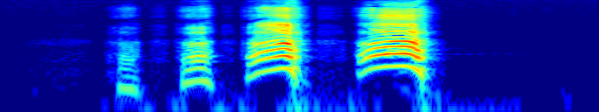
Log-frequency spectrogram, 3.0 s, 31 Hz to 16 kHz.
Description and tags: scream1 serles jordi
scream, screaming, horror, scary, 666moviescreams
